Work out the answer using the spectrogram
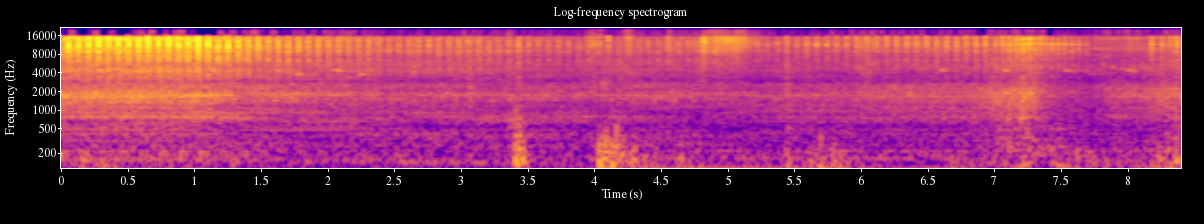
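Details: Mitsubishi L200 4D56T diesel at idle: sharp knock breaking through the clatter. It began at 70,000 km, and at 98,000 km valve clearances were set and the injectors bench-tested fine. One injector knocks, and the knock vanishes when lifting off the throttle.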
